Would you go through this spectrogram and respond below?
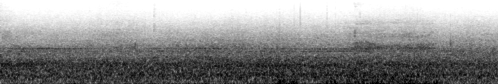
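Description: A fixed-wing airliner makes a go-around at Heathrow Airport, and its engines give a loud, steady, broadband roar that fills the whole stretch without letup.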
